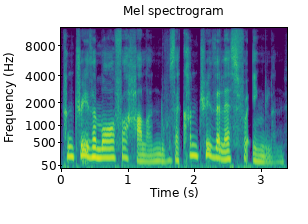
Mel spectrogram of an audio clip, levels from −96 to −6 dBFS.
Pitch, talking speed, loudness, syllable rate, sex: 150 Hz, 230 wpm, -19 LUFS, 5.3 syllables/s, male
